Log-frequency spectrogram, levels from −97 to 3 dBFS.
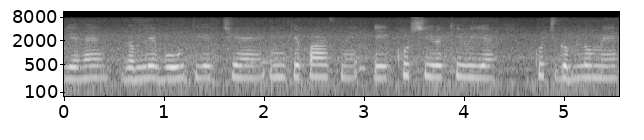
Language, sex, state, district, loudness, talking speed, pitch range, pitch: Hindi, male, Rajasthan, Bikaner, -20 LUFS, 195 wpm, 230-245 Hz, 235 Hz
